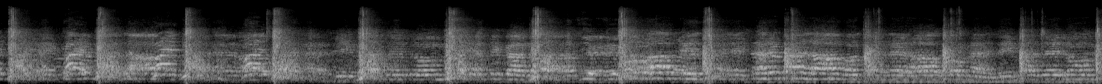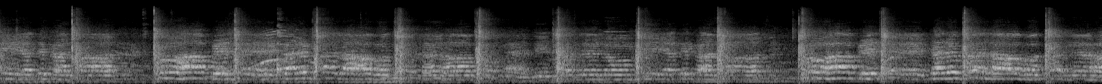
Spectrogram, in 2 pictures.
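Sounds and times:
hands slapping chests: 0.0s - 6.4s, 15.8s - 16.0s, 20.6s - 21.7s
men chanting in unison: 0.0s - 22.0s.

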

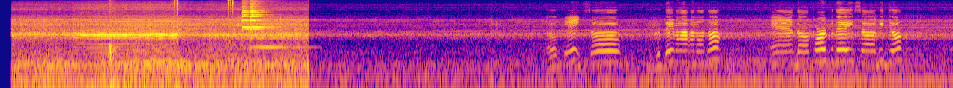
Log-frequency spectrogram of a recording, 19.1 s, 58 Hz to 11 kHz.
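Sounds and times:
wind and motorcycle road noise: 0.2s - 19.0s
whooshing sound effect: 2.0s - 3.0s
sharp clicks: 3.4s - 3.6s, 4.5s - 4.8s
bell chime ringing: 4.8s - 6.6s.

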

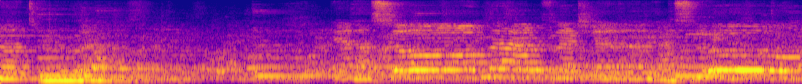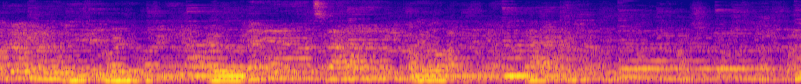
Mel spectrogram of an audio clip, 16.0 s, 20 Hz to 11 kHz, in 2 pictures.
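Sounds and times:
woman singing: 0.0s - 1.6s, 3.2s - 14.2s
fingerpicked acoustic guitar: 0.0s - 16.0s.

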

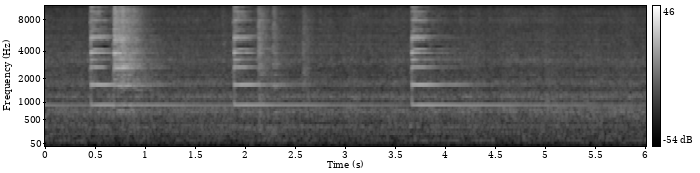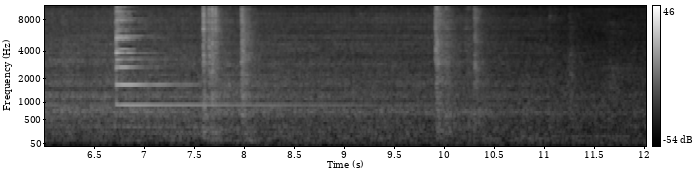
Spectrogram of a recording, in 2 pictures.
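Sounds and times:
level-crossing warning bell: 0.0s - 9.3s.

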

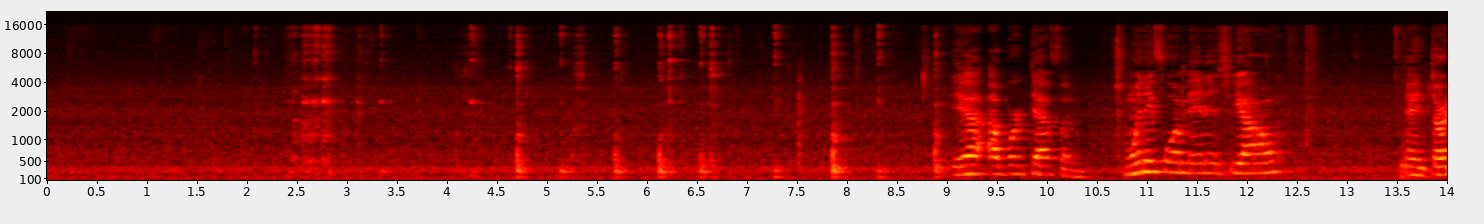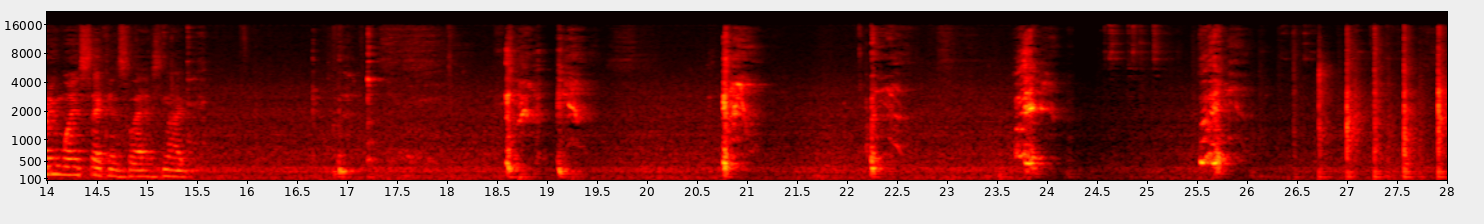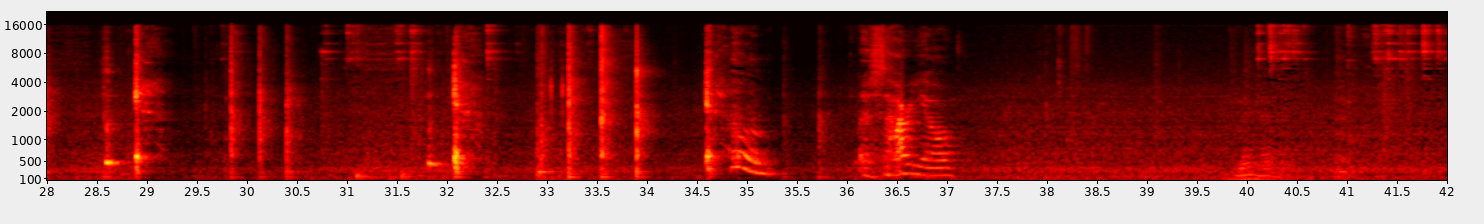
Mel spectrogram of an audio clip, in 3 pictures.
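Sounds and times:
person coughing: 23.7s - 24.2s, 25.5s - 26.1s, 31.8s - 32.5s, 34.6s - 35.2s.

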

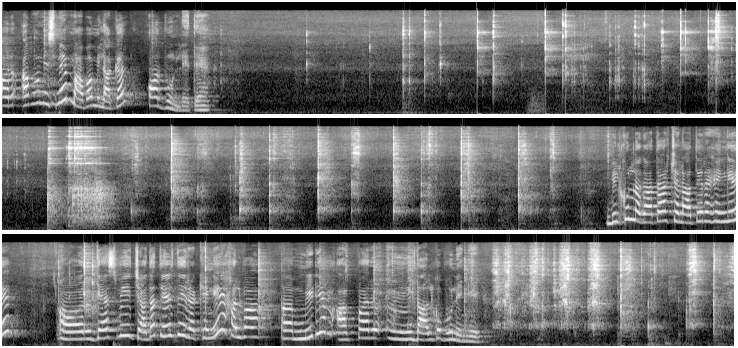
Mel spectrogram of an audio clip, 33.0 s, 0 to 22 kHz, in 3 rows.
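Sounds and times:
spoon scraping a pan: 8.1s - 20.2s, 22.4s - 23.8s, 26.8s - 33.0s.

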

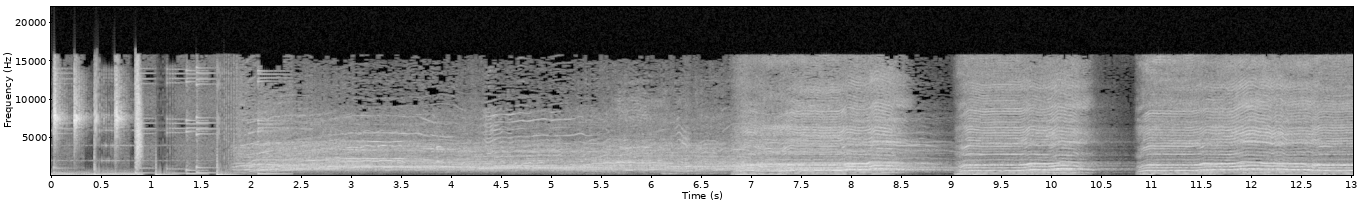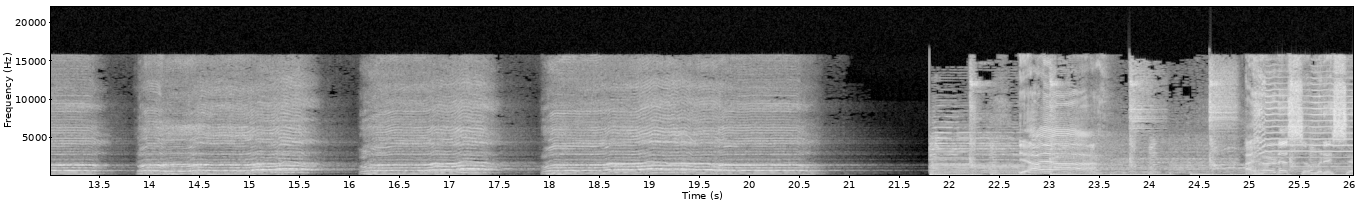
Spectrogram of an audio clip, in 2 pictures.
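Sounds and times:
loud beat with heavy bass: 0.0s - 2.0s, 22.2s - 26.0s
men singing chant in harmony: 6.8s - 20.8s.

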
